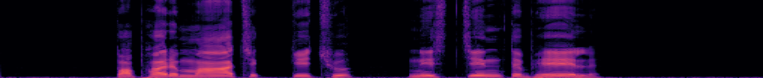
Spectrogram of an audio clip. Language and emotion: Maithili, neutral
